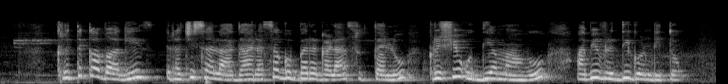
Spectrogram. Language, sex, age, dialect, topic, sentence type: Kannada, female, 51-55, Coastal/Dakshin, agriculture, statement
